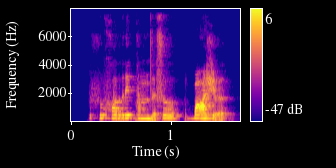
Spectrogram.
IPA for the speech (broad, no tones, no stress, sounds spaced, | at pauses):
θ u x ɔ r ɪ ɡ ɔ n d ə̰ s ʊ | ɓ ɑ ʒ ə̰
